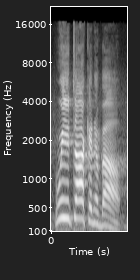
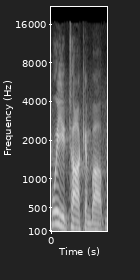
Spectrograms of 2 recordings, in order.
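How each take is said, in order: First: High, loud, quick objection; loud incredulity. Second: Lower, softer doubting question; low-key disbelief. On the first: Imagined churchgoer challenging the preacher, loudly incredulous. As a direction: throw the question out in raised-voice disbelief. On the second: Imagined churchgoer doubting preacher Rick, subdued disbelieving tone. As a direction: question it under your voice, unconvinced. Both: Acted.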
